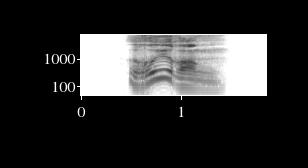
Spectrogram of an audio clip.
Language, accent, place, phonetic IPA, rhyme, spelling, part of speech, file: German, Germany, Berlin, [ˈʁyːʁʊŋ], -yːʁʊŋ, Rührung, noun, De-Rührung.ogg
- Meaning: emotion, affection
